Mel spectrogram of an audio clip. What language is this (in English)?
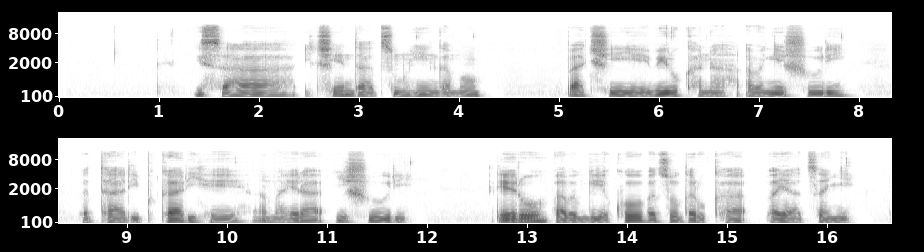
Rundi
